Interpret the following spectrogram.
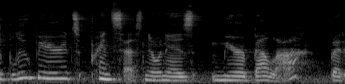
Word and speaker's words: Mirabella: treasure she is blue Beard's princess known as Mirabella but it's spelled m i r a b e l l a Mir Bella she is a mermaid who stole his heart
